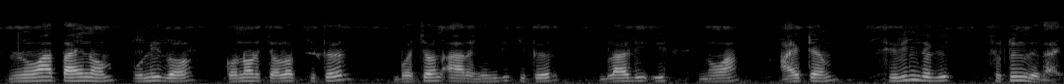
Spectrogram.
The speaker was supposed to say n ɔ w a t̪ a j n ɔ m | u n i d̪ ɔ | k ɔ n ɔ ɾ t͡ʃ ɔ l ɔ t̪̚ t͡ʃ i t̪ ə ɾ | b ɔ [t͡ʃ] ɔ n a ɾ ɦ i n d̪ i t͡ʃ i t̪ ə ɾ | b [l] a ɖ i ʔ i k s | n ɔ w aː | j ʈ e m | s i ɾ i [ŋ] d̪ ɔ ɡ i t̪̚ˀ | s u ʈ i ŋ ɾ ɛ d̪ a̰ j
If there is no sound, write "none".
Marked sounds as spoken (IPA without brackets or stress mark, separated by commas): t͡ʃ, l, ɲ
